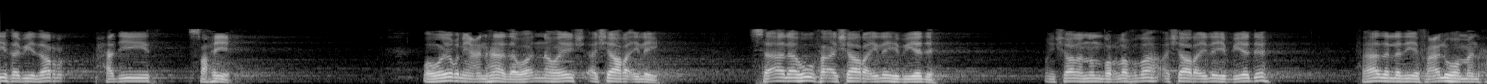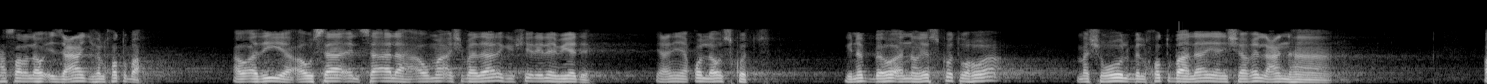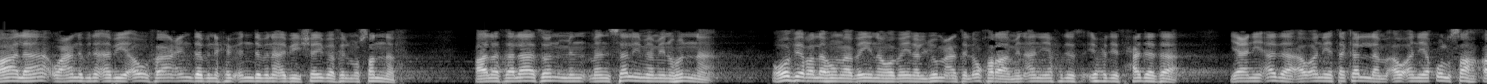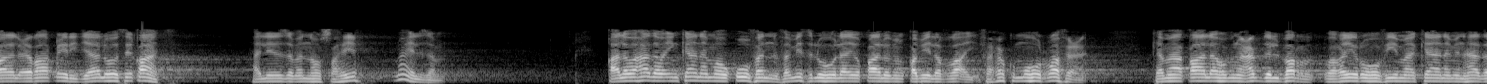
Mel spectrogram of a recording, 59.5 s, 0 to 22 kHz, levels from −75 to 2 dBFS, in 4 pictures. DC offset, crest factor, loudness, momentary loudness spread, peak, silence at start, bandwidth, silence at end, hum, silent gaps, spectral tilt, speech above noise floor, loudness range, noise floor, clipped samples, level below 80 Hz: under 0.1%; 16 dB; -16 LUFS; 9 LU; 0 dBFS; 0 s; 5.4 kHz; 0 s; none; none; -9.5 dB/octave; 38 dB; 4 LU; -54 dBFS; under 0.1%; -54 dBFS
